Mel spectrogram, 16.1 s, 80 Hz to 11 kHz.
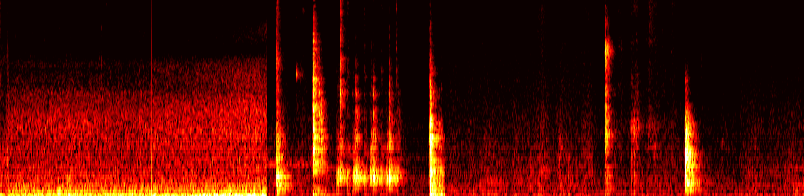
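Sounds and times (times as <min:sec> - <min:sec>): low rumbling: 0:00.0 - 0:05.4
hard objects knocking: 0:06.3 - 0:08.9.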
